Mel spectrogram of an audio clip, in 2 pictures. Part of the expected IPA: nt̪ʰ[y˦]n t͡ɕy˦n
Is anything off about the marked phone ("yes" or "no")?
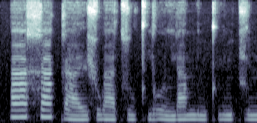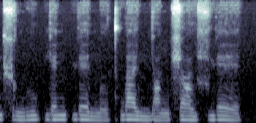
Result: no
